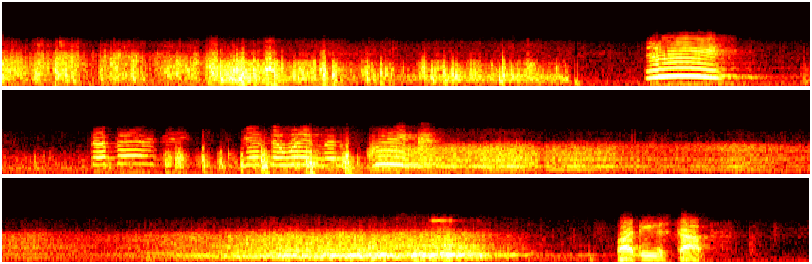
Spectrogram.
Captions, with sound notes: - Luis! The baby! Get the women, quick! (car engine revving) (car horn beeps) - Why do you stop?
